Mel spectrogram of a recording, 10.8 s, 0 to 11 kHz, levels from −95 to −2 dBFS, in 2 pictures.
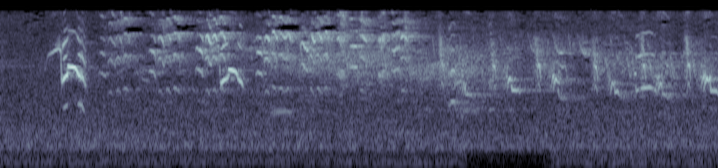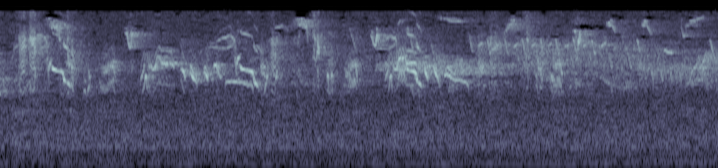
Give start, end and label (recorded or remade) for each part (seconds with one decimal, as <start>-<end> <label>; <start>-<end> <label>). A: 0.0-10.8 recorded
